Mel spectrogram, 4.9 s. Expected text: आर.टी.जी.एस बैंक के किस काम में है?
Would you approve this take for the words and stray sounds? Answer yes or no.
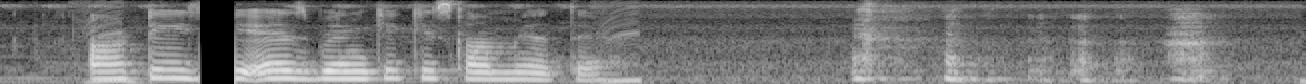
no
